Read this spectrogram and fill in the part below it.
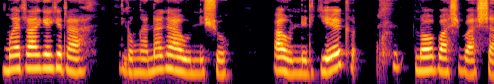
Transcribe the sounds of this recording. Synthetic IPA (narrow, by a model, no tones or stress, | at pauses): mweɾaɣekiɾa | luŋanakauniʃo | auniɾjek | loβaʃiβaʃa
